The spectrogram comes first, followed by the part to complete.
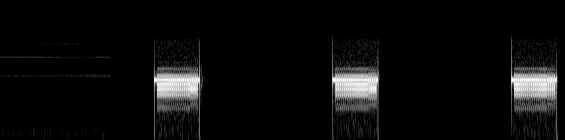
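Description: Emergency Alert System End of Message: three short bursts of screechy two-tone data, each well under half a second and about a second and a half apart, marking the close of the alert.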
